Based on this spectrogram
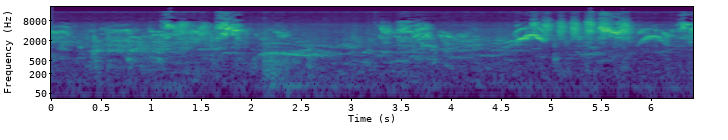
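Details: Domestic hens kept as pets meet young chicks; shrill peeps come in scattered groups, a quieter stretch in the middle, then a loud cluster of sharp rising chirps near the end.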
